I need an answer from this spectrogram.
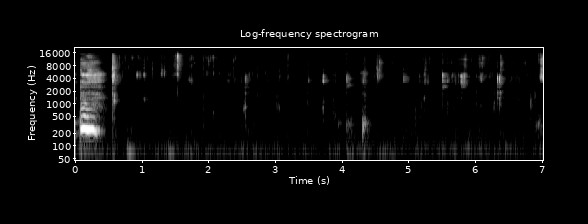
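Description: Close-miked chewing and small wet mouth sounds of a person eating soft stuffed turkey leg and rice, with faint scattered ticks that fit a fork on the food.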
